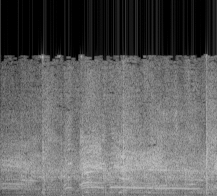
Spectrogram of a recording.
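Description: Hardcore punk music: a yelled vocal held as one long note from about a second in, over a steady drum beat and bass.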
